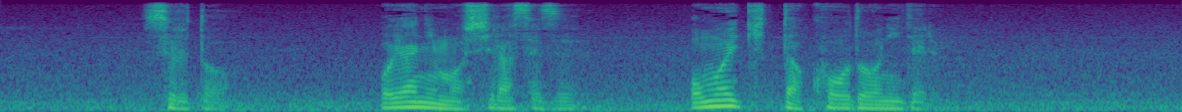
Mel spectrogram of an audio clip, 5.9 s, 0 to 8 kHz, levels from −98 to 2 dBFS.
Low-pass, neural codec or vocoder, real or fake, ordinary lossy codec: 7.2 kHz; none; real; none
